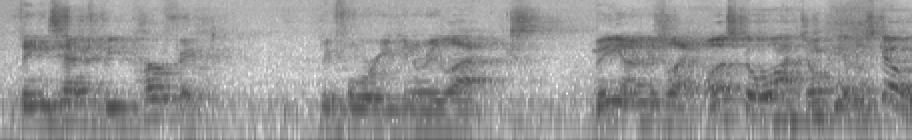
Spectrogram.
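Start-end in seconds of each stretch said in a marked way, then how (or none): 3.5-4.6 higher, eager hurry-up; playfully acted impatience to go; eager urging. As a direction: urge them along, pitch climbing. Acting his eager self beside wife.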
